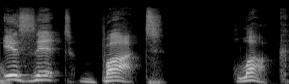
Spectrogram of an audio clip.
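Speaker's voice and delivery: mock Shakespearean theatrical old English speech. Turning a proverb about lottery tickets into Shakespeare when asked: Shakespearean voice. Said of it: "Say it in Shakespearean way".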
